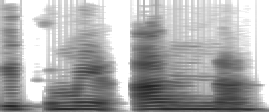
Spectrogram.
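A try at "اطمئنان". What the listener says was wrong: Itmi'na panjang alif sebelum akhir. Itmi'na.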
